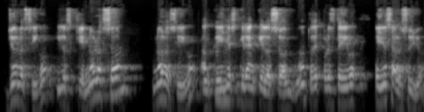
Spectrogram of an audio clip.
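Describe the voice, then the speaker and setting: A man with an ordinary speaking voice, pitched fairly high, talks at a fairly quick pace with lively intonation. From Spain, Villarreal (Castellón). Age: 40s. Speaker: fitness coach. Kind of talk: interview.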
